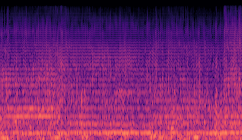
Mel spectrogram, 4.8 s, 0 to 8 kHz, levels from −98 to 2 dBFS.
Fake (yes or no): yes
